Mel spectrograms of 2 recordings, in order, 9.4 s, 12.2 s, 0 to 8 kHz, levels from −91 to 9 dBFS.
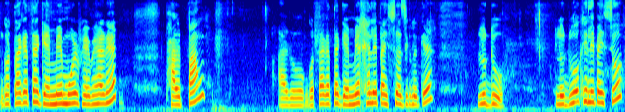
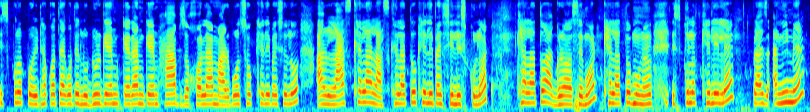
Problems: constant background noise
